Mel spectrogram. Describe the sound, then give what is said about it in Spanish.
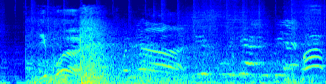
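Buzzing engine whine of kamikaze drones used by the Ukrainian army, filmed by soldiers, its pitch sweeping up and down as they pass, over steady outdoor noise with several people talking in the background. “Es el sonido de un vídeo de unos militares grabando esos drones kamikazes utilizados por el ejército ucraniano.”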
